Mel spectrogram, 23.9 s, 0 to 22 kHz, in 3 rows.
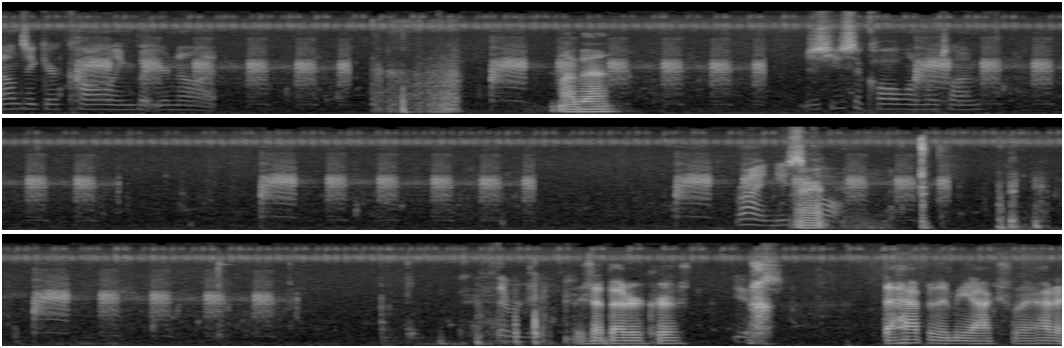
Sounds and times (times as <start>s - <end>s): Speech: 0.0s - 1.6s, 4.2s - 4.6s, 6.0s - 7.4s, 13.5s - 14.6s, 19.4s - 21.8s, 22.5s - 23.8s
Duck: 9.9s - 12.0s.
